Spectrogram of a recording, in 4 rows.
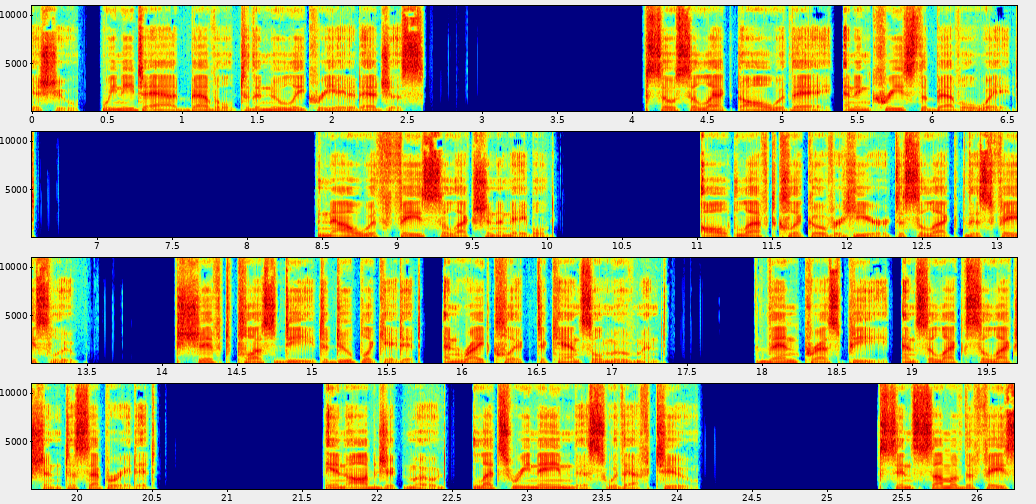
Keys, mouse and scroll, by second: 2.7 middle click, 4.3 a, 6.1 click, 10.4 3, 10.9 middle click, 11.3-12.0 scroll up 3, 11.5 shift+middle click, 12.0 middle click, 12.9 alt+click, 13.4 middle click, 14.1 shift+middle click, 14.4 middle click, 15.0 shift+d, 16.7 middle click, 19.1 p, 22.3 Tab, 23.4 click, 24.0 F2.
